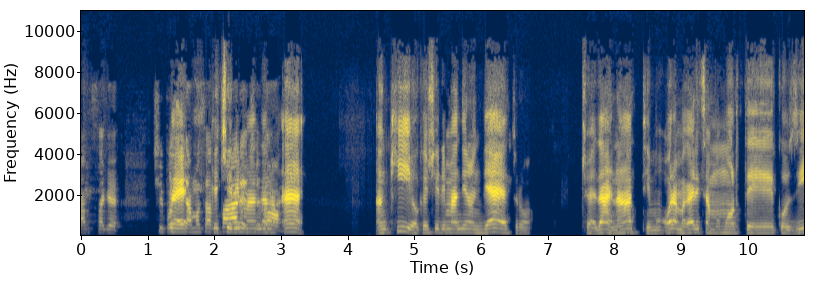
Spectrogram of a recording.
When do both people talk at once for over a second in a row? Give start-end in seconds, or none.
1.3-3.1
